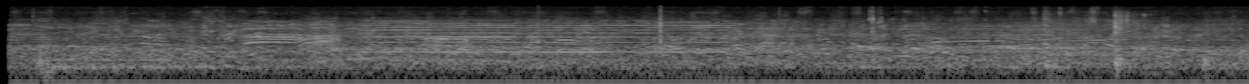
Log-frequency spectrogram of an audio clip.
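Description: A crowd of spectators cheers and chants outdoors.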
